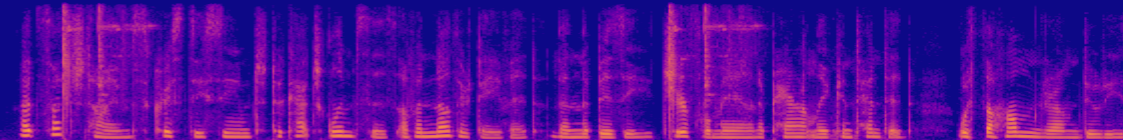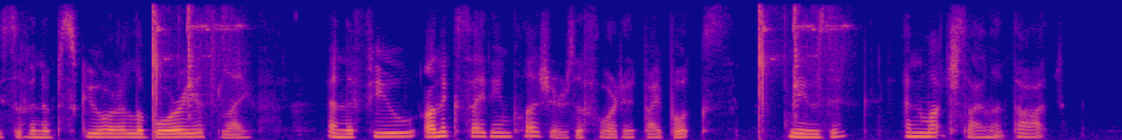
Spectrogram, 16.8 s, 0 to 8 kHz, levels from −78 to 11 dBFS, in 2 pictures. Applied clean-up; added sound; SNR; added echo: none; Shatter; 15 dB; none.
